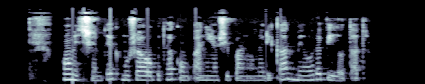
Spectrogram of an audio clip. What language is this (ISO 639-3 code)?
kat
